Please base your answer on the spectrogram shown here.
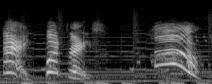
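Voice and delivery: high, slow squeaky dummy heckle; loud, high puppet taunt; squeaky ventriloquist dummy. Acted.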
